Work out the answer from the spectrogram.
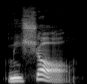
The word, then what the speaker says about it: Micheaux: between Black filmmakers like Oscar Micheaux, sometimes pronounced Michaud, and Noble Johnson in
